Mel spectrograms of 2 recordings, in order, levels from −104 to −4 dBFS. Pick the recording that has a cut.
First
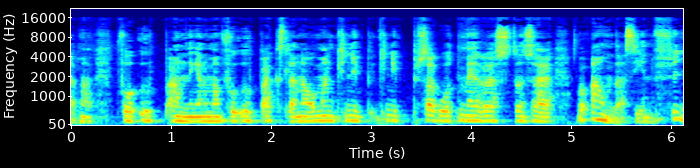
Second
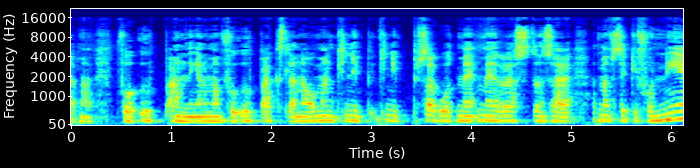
first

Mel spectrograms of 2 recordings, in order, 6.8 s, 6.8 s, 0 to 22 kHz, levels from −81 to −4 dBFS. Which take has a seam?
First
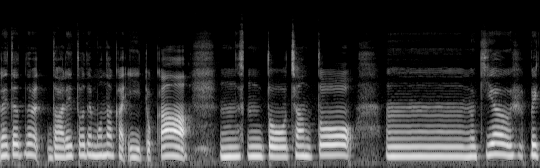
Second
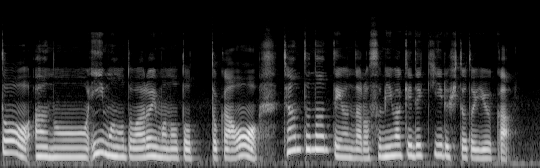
first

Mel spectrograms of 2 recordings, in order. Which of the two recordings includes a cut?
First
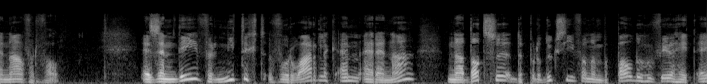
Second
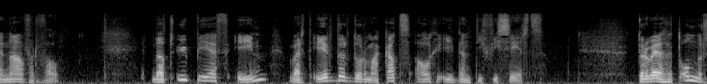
second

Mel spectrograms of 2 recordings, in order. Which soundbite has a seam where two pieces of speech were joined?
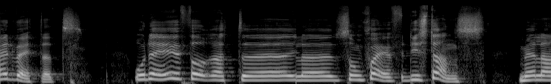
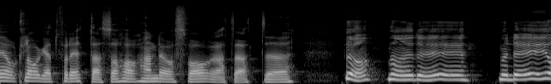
first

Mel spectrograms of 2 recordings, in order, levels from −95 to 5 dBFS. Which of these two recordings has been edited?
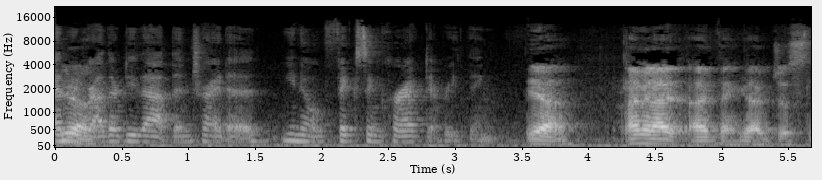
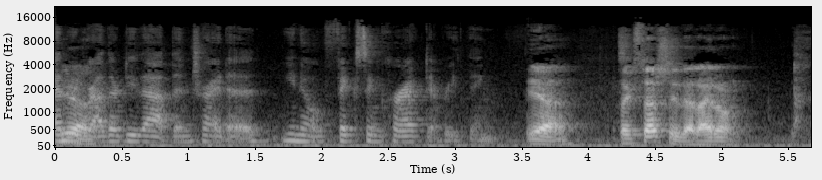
second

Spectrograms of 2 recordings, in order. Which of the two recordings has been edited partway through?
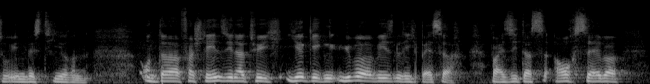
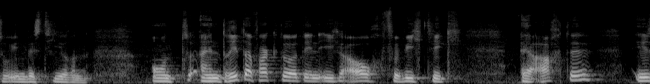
first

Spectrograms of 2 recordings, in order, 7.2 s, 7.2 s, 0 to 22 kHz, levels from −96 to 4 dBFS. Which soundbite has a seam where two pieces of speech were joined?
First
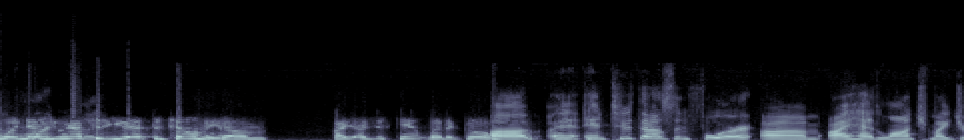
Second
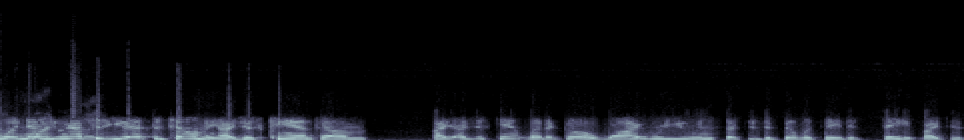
first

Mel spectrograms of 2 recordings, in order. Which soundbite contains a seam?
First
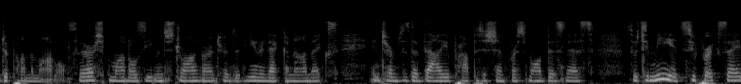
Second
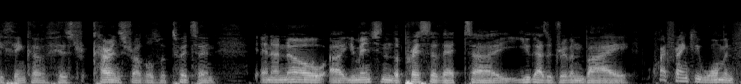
second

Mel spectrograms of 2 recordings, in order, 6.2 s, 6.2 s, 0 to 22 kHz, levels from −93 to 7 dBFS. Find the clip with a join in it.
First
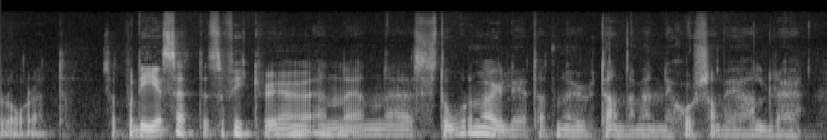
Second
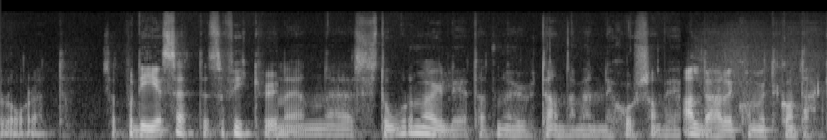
second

